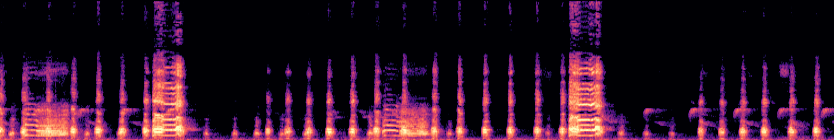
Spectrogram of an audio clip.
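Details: Hen's distress call aimed at the rooster: quick runs of staccato clucks broken by three loud, grating squawks, then steadier clucking toward the close.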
